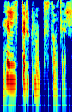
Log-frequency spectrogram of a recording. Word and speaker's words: Hildur Knútsdóttir: Hildur Knútsdóttir.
